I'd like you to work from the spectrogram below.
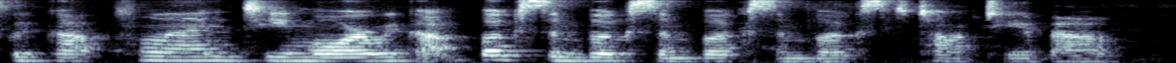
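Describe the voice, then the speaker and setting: Over noticeable background noise, a woman with a fairly low pitch speaks at a very fast pace. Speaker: mental health therapist. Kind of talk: webinar presentation.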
